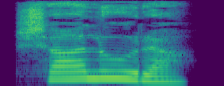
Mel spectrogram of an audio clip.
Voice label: "ಶಾಲೂರ", Kannada

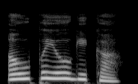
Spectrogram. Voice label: "ಔಪಯೋಗಿಕ", kannada

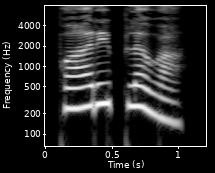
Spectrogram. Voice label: "ಪರಿಪ್ಲವ", kannada

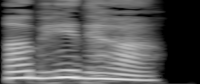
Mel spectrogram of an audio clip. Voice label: "ಅಬುದಿ", Kannada

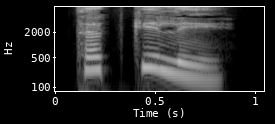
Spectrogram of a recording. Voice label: "ದಕ್ಕಲು", Kannada

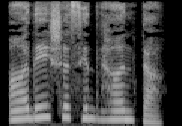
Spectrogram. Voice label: "ಆದೇಶಸಿದ್ಧಾಂತ", Kannada

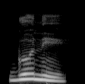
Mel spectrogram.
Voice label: "ಗೊನೆ", Kannada

